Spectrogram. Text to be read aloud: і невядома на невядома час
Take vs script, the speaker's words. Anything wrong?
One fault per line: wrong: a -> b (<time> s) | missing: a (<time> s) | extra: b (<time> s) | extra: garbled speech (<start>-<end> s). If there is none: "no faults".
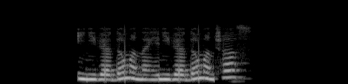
no faults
